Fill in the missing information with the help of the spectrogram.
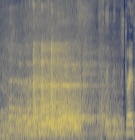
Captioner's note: audience laughs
